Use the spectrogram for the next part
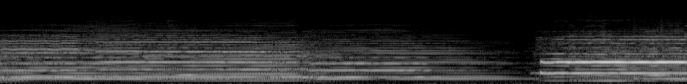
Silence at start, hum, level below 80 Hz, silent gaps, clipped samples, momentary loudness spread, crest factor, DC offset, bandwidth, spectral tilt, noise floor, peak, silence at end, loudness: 0 s; none; -70 dBFS; none; under 0.1%; 18 LU; 14 dB; under 0.1%; 14 kHz; -4.5 dB/octave; -44 dBFS; -10 dBFS; 0 s; -24 LUFS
